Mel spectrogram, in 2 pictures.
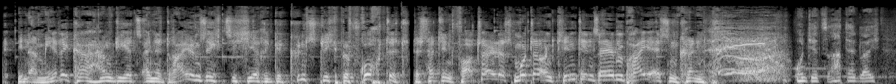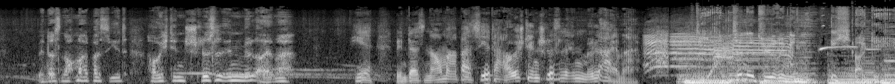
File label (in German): comedysprecher; Werbesprecher; stimme sprachprobe sprachdemo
